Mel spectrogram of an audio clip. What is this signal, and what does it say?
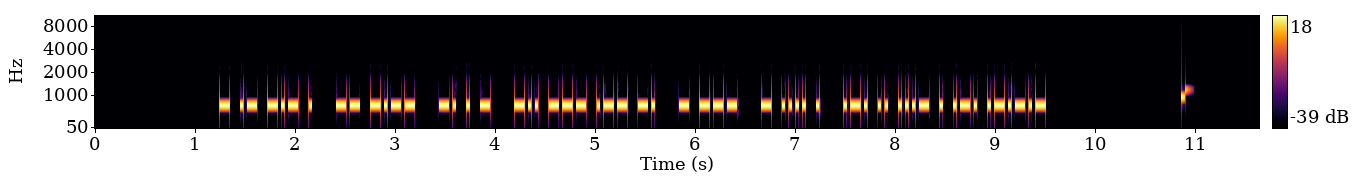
Morse code, heard as a keyed tone, about 34 wpm, 700 Hz. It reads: TAKE MY NET DOWN TO THE RIVER.
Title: Sentences from Top 1400 Words 35wpm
